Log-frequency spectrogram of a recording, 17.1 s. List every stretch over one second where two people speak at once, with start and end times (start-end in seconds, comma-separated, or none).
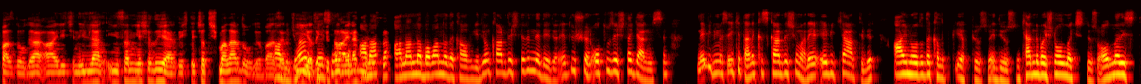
4.0-5.9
